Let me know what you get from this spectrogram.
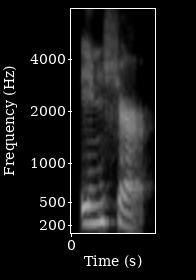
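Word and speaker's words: ensure: And the last word has the exact same pronunciation, insure.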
